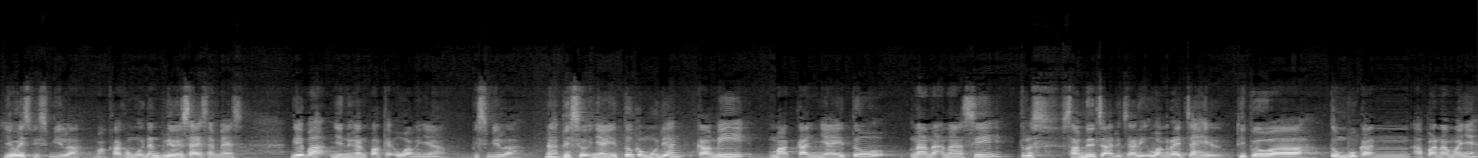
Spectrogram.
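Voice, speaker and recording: A man's voice: sits high, normal speed. Earnest Javanese-accented man telling his story. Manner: earnest storyteller who acts out dialogue. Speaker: tutoring center founder, former teacher. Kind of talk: inspirational personal testimony.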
